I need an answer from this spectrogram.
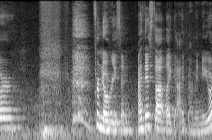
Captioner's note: chuckles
